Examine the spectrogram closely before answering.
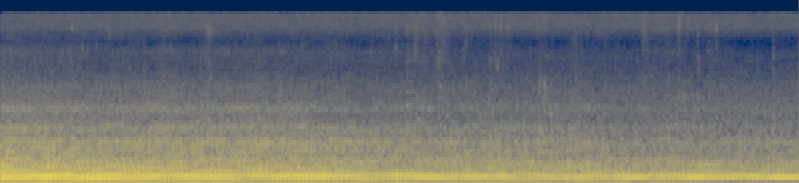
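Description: Steady low hum of a running motor, slowly getting quieter.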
